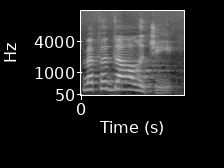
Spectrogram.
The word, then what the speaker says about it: methodology: It's not methodo. Methoda. Both vowels here are not an O sound. One is a schwa, one is the as in father. Methoda. And then the suffix lg is an L sound and then a schwa, l, a G sound, j, and then a high E, lg.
